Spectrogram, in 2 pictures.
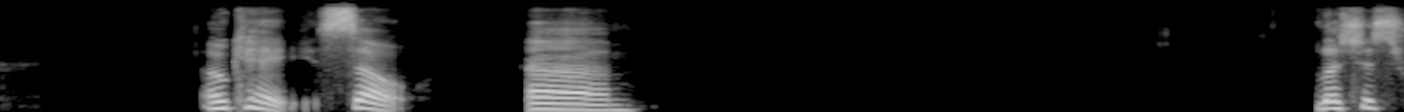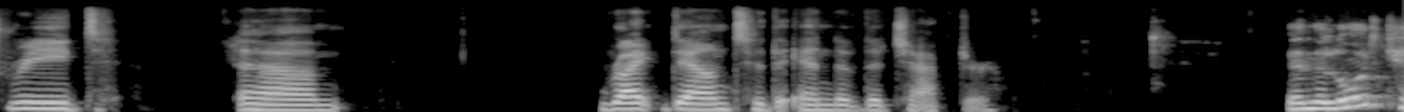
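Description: A woman speaks calmly in short phrases over an online call.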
